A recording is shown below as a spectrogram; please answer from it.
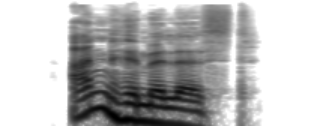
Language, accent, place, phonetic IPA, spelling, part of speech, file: German, Germany, Berlin, [ˈanˌhɪmələst], anhimmelest, verb, De-anhimmelest.ogg
- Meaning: second-person singular dependent subjunctive I of anhimmeln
